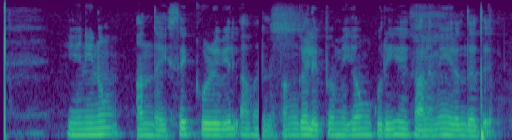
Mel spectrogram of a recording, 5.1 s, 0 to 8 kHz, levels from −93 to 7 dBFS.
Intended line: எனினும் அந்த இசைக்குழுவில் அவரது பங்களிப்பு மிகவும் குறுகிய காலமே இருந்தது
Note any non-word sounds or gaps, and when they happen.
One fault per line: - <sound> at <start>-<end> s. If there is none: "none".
- dropout at 2.6-2.6 s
